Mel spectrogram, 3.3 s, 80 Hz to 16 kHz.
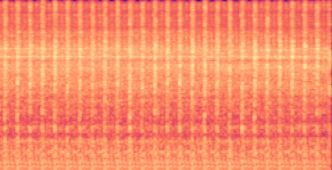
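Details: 1965 Vélosolex 3300 two-stroke running, before being stopped via decompressor: crisp even four-per-second firing with light buzzy exhaust, no misses or knocks; running sweetly.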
